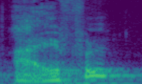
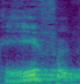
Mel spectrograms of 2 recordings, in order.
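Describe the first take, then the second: First: The name is said in standard German pronunciation. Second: The name is said in the local pronunciation.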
